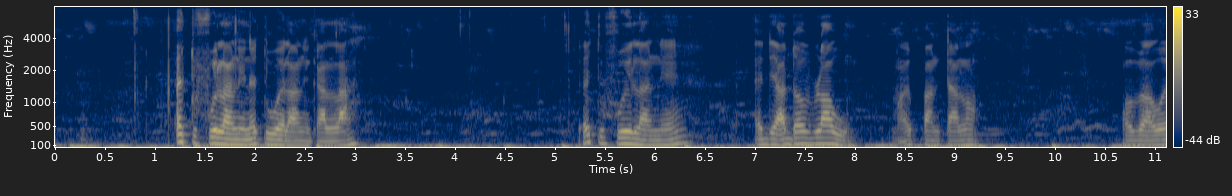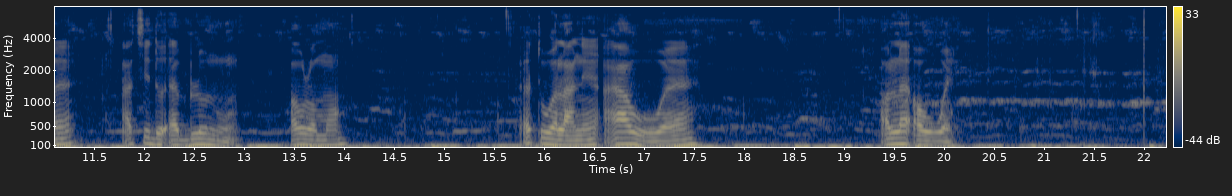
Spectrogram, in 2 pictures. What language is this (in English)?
Ikposo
